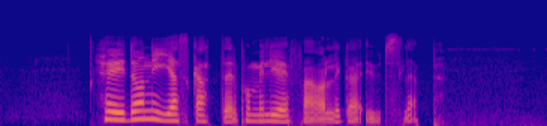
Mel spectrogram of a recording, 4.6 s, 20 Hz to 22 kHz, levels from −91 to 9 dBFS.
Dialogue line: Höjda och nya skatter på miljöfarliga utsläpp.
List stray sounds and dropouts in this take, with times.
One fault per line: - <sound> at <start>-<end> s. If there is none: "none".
none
